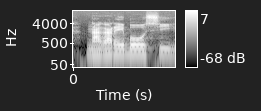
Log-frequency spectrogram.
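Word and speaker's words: 流れ星: Sao băng có hai cách cách đọc đấy là nagareboshi và gì nhỉ? Và ryusei, lưu ý nhá, hai cách đọc.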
